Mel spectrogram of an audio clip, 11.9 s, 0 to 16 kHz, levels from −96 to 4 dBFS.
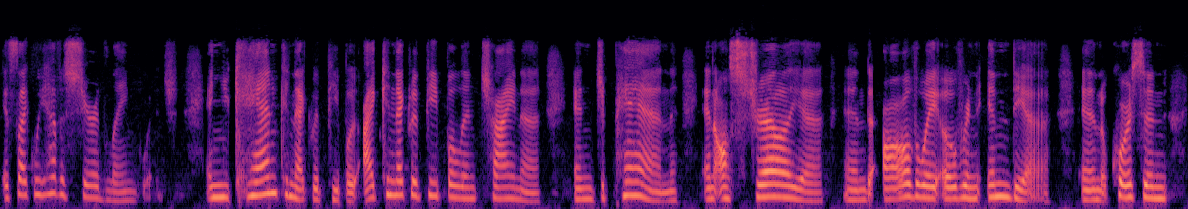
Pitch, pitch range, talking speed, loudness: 205 Hz, 180-230 Hz, 170 wpm, -24 LUFS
